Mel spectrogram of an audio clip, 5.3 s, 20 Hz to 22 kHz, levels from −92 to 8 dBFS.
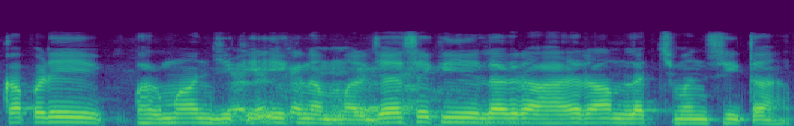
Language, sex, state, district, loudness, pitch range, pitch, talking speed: Hindi, male, Madhya Pradesh, Katni, -14 LUFS, 130-145 Hz, 135 Hz, 160 wpm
